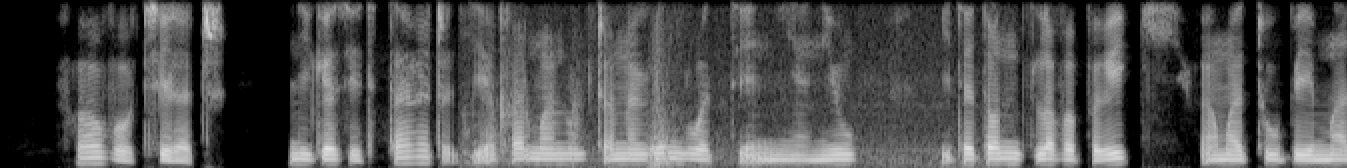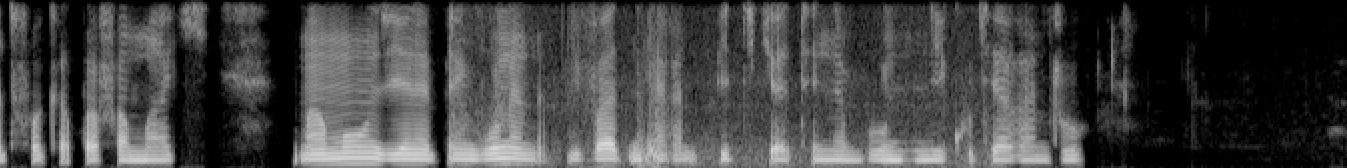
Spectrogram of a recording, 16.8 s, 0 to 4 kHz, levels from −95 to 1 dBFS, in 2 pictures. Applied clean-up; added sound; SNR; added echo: neural separator model SepFormer DNS4.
